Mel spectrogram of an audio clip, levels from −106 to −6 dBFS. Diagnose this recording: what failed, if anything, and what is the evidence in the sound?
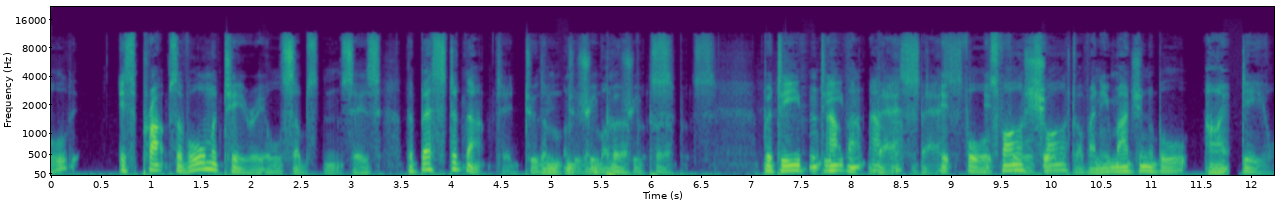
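The codec/network stage is dropping AAC frames and the decoder is concealing them. You can hear smeared, noisy patches at 2.11–2.16 s, 5.06–5.17 s, 7.52–7.63 s and 9.91–9.94 s, and a longer one at 11.73–11.91 s. That last gap runs about 150 ms, long enough that the fill-in sags toward silence before the sound comes back. The gap lengths step in multiples of 10 ms, which fits the short frames of the low-delay AAC in use here. The decoder is just stretching the last good spectrum over each hole.

There's also a doubled audio track from 4.90 s to 10.18 s. A full-band copy of the same sound trails the original by roughly 0.4 s and sits a few dB lower. It has no room tail and no decay, and it switches on and off abruptly at those edges. That points to the playback or capture stage, likely a second, slower path picking up the same signal and being mixed back in, rather than any acoustic echo.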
